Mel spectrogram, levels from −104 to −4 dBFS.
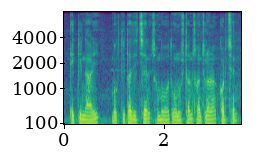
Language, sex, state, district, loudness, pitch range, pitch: Bengali, male, West Bengal, Cooch Behar, -19 LUFS, 95-105 Hz, 100 Hz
